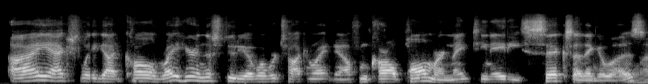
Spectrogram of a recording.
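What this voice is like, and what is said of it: American accent. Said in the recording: “You're obviously American, as we can tell from your accent”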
